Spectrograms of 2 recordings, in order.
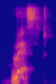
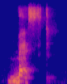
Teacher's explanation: When you pronounce this W, you start as if you have completed saying O.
